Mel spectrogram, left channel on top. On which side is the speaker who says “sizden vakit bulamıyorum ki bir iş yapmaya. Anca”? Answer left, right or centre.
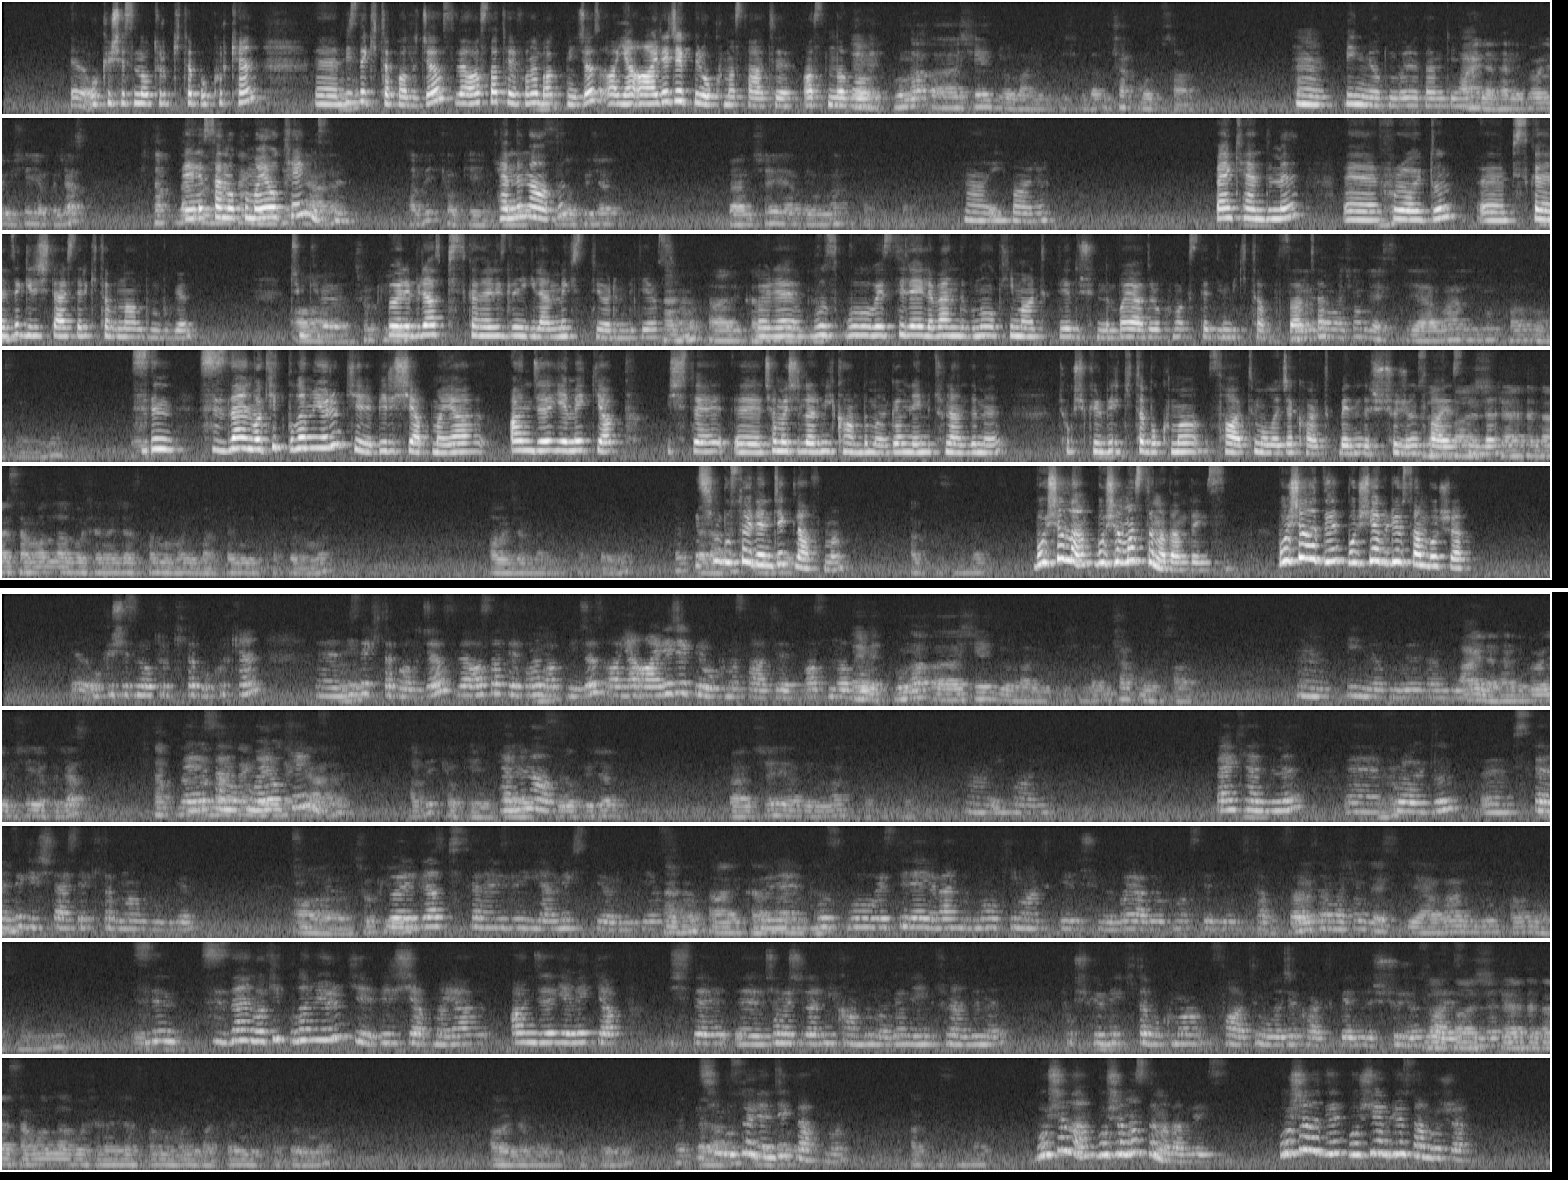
Left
